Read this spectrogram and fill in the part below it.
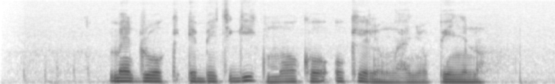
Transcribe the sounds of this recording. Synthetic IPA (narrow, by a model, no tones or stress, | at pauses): mɛdwokebet͡ʃɡikmɔkɔʔokʰelo̰ŋaɲɔpiɲnɔ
